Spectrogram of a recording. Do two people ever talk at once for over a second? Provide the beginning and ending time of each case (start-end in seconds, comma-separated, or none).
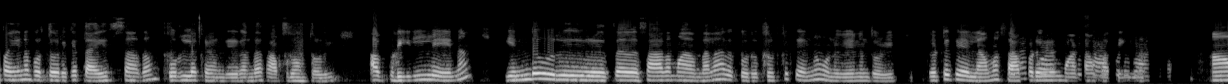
10.0-11.5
